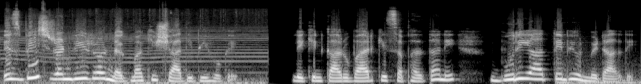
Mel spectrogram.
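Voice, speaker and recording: A woman's voice: on the low side, a little mellow, no room sound, clean studio sound. A woman narrator telling a scripted story in a dramatic storytelling style.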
